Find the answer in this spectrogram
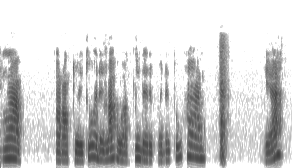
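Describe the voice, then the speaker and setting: A woman's voice: medium pitch, normal speed, noisy background. A woman religion teacher giving a recorded lesson to children, patient and repetitive, often checking in with them. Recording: dry, dull lo-fi sound.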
